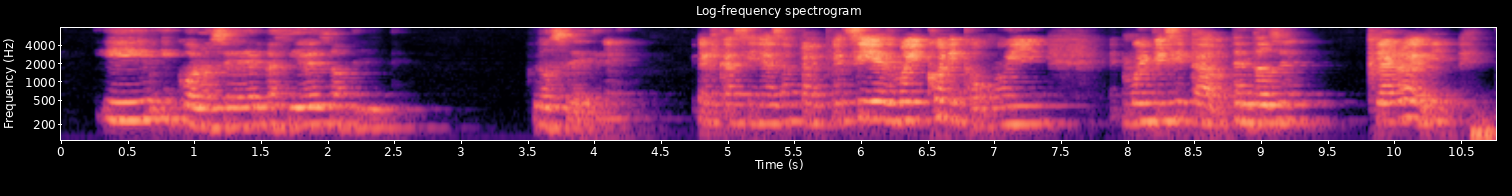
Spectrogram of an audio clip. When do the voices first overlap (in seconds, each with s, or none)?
none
